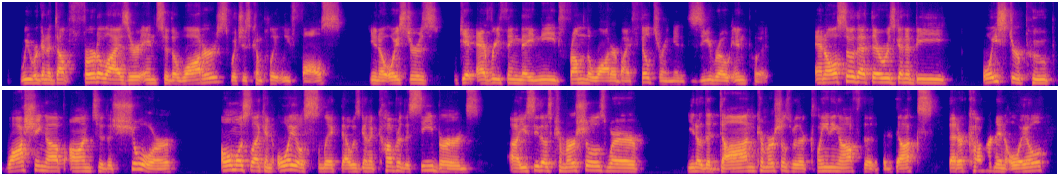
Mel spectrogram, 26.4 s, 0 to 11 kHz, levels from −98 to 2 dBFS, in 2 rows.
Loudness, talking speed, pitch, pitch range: -25 LUFS, 180 wpm, 135 Hz, 125-150 Hz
